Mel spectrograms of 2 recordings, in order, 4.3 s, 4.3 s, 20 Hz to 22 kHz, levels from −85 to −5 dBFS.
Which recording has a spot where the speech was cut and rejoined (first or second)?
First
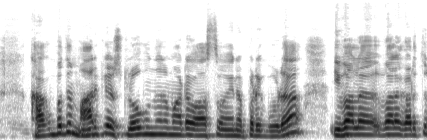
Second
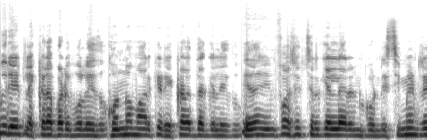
second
